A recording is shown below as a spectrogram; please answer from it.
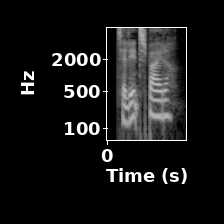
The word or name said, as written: talentspejder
